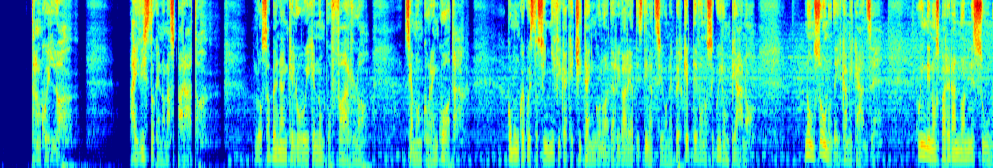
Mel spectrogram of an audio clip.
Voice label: italian impersonations, voice actor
